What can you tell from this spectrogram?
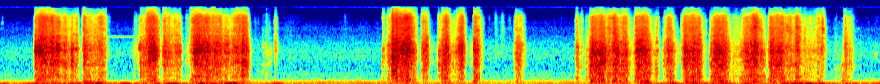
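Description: Loose Lego bricks clattering and rustling as a hand rummages through a plastic storage tub full of them, in three spells of a second or two each.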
